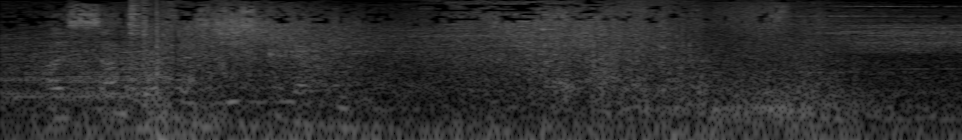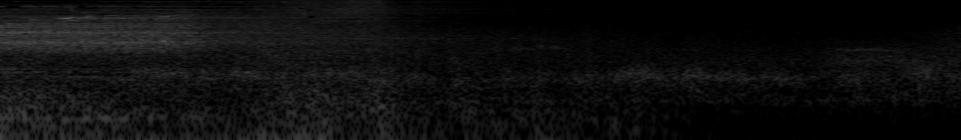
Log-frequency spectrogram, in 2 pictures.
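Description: A triumphant victory fanfare swells, then fades away.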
